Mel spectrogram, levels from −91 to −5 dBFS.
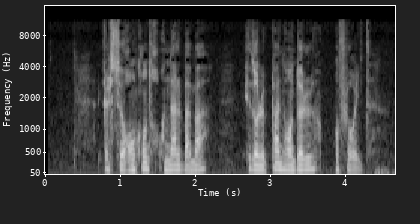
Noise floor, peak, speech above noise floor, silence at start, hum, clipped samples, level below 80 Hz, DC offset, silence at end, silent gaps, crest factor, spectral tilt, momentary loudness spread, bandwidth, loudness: -55 dBFS; -8 dBFS; 28 dB; 0.5 s; none; under 0.1%; -56 dBFS; under 0.1%; 0.2 s; none; 20 dB; -4.5 dB/octave; 13 LU; 11.5 kHz; -27 LUFS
